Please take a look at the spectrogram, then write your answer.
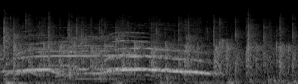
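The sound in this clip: Audience applause and cheering welcome five introduced speakers, a steady wash of clapping with a sustained voiced whoop riding over it for about two seconds before it thins out.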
